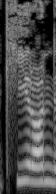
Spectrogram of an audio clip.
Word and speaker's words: Chiron: Chiron, hast du gesagt, ich sage immer Chiron, das ist ja so diese unterschiedliche Aussprache, aber das ist so diese Wunde, dieser verwundete Heiler in unserem Horoskop.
